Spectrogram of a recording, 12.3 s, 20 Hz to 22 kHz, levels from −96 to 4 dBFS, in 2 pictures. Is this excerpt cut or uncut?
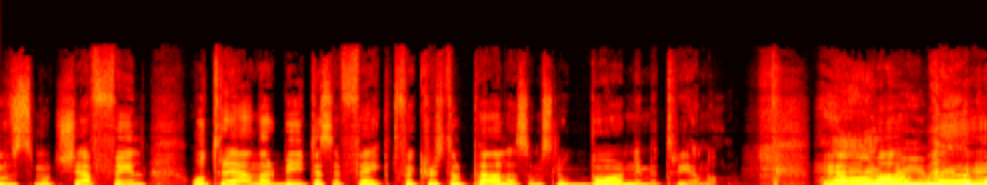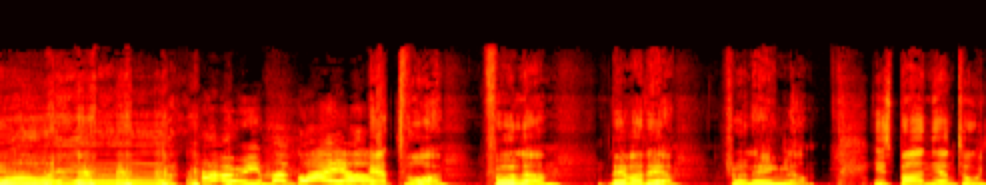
cut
